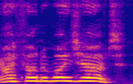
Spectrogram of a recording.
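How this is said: It sounds excited and thrilled.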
